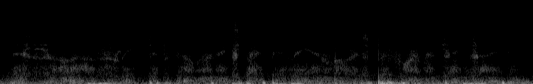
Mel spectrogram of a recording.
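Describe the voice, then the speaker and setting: Whispering at a moderate pace, a man gets his words out. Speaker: ASMR artist. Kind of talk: ASMR informational narration. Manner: whispered; soft, gentle.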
